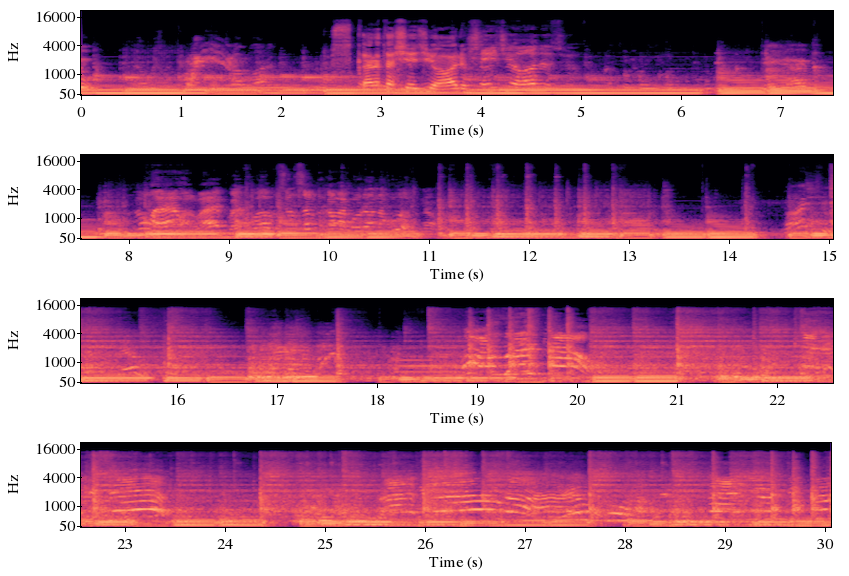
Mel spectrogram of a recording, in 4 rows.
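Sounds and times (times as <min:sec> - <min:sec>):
electric guitar riff: 0:00.0 - 0:30.0.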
